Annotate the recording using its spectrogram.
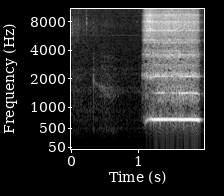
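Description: A single pan-pipe note from a cut-down plastic drinking straw, blown across its open top while a finger seals the bottom end so the air column inside resonates. It is one steady, breathy note that starts about halfway in and lasts about a second.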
